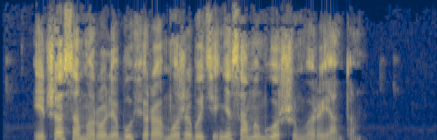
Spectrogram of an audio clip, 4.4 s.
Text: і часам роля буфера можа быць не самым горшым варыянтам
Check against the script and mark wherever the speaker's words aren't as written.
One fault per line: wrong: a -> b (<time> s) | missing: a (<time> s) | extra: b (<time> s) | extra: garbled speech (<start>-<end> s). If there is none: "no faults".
no faults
